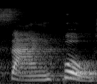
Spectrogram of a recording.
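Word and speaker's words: Tsangpo: T-S-A-N-G-P-O, where T is silent here. We should not pronounce T.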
